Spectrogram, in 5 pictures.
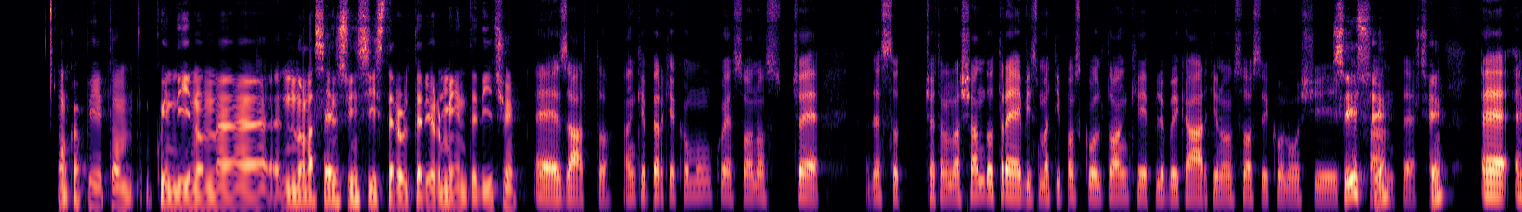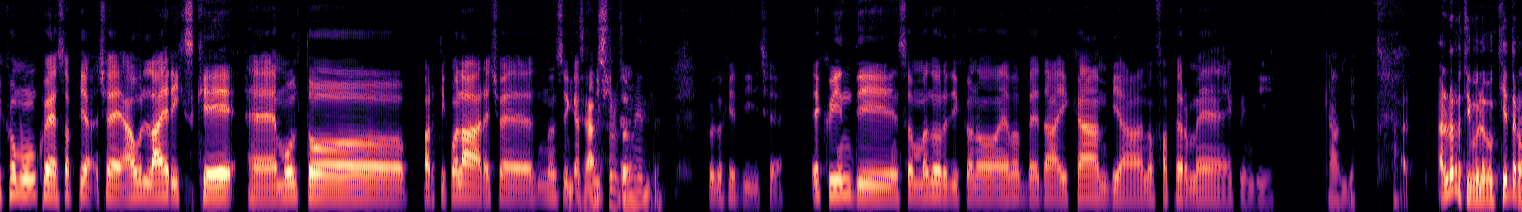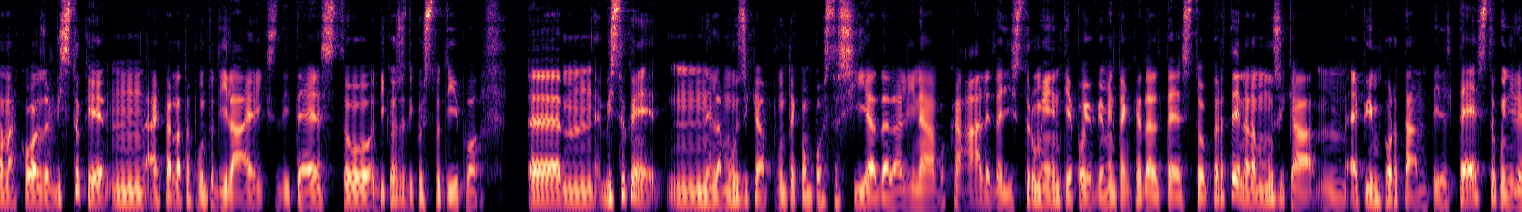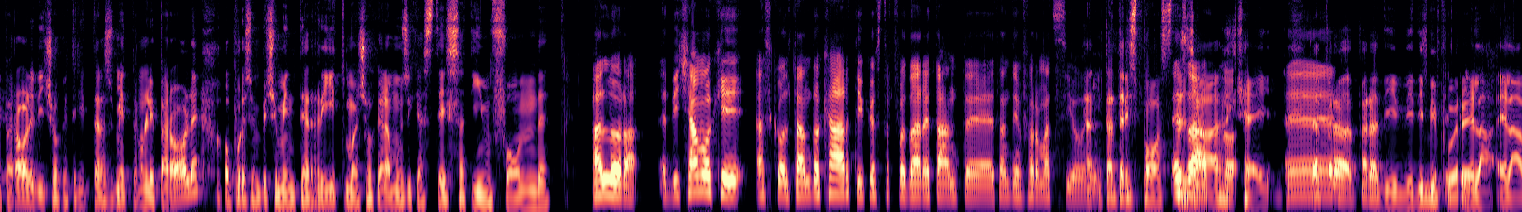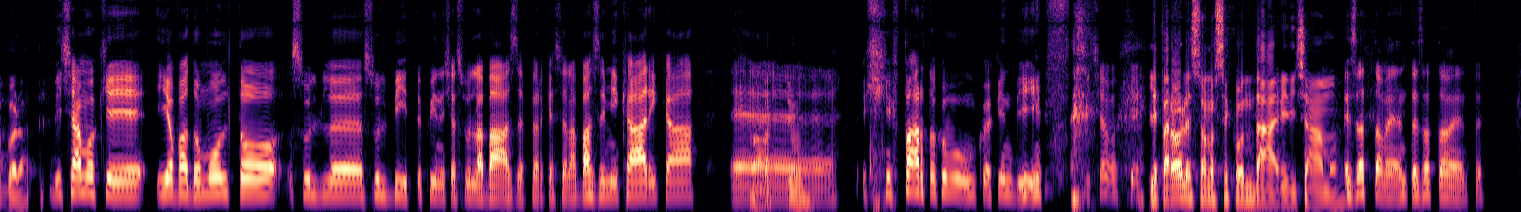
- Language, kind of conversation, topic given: Italian, podcast, Che playlist senti davvero tua, e perché?
- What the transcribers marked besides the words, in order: "cioè" said as "ceh"; "cioè" said as "ceh"; in English: "lyrics"; in English: "lyrics"; "ti" said as "tri"; laughing while speaking: "okay"; in English: "beat"; "quindi" said as "quini"; "cioè" said as "ceh"; chuckle; chuckle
